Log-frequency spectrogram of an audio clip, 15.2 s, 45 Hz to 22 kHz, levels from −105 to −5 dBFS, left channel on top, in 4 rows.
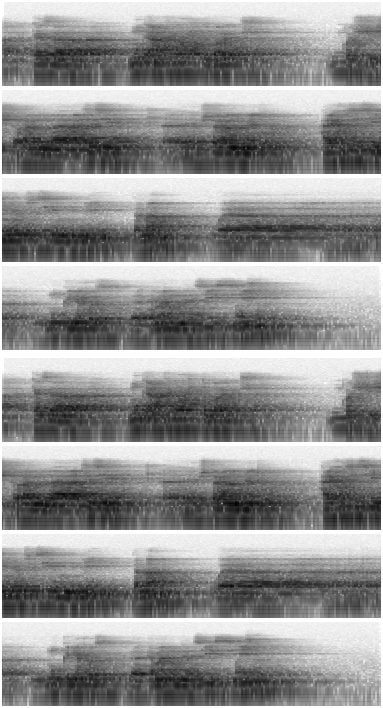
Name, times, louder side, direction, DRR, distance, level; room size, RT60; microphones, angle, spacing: voice 1, 0.0-2.6 3.4-5.0 5.4-6.5 7.0-8.6 8.9-9.2 9.7-13.9, right 1 dB, 65° right, -4 dB, 0.9 m, -22 dB
voice 2, 3.2-3.8 9.8-10.1 13.6-14.0, right 1 dB, 80° right, -3 dB, 1.6 m, -35 dB
6.9 x 4.5 x 3.2 m, 1.3 s
head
